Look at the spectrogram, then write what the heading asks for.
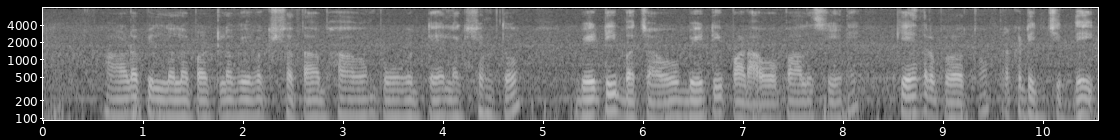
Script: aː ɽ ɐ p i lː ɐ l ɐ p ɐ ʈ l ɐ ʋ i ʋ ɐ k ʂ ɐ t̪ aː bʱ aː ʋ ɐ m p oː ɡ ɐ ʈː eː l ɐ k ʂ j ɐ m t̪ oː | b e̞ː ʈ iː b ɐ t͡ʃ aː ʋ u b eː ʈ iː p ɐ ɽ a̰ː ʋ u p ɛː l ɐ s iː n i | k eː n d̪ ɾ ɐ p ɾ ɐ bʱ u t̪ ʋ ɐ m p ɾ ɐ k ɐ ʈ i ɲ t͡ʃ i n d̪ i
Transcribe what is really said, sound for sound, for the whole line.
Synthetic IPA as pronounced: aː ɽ ɐ p i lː ɐ l ɐ p ɐ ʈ l ɐ ʋ i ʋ ɐ k ʂ ɐ t̪ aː bʱ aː ʋ ɐ m p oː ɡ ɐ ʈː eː l ɐ k ʂ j ɐ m t̪ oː | b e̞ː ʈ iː b ɐ t͡ʃ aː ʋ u b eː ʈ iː p ɐ ɽ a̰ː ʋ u p aː l ɐ s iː n i | k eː n d̪ ɾ ɐ p ɾ ɐ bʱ u t̪ ʋ ɐ m p ɾ ɐ k ɐ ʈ i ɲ t͡ʃ i n d̪ i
